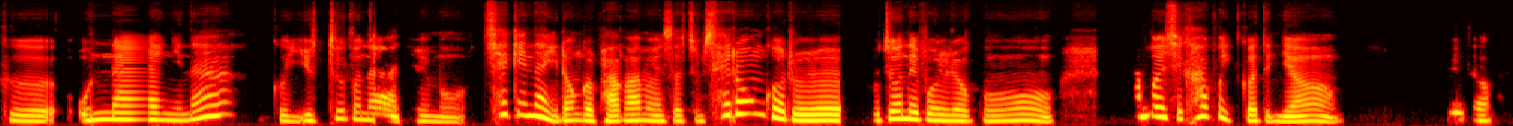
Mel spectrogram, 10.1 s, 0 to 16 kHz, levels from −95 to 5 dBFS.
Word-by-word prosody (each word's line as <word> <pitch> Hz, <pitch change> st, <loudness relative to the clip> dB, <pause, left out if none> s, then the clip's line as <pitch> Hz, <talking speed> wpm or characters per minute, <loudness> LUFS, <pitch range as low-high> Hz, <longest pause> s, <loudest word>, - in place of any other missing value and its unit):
그 160 Hz, -4 st, -1 dB, 0.2 s
온라인이나 200 Hz, -, +1 dB, 0.2 s
그 160 Hz, -, -6 dB
유튜브나 195 Hz, -, -4 dB, 0.3 s
아니면 155 Hz, -2 st, -4 dB
뭐 135 Hz, -1 st, -6 dB
책이나 335 Hz, -4 st, +2 dB
이런 175 Hz, -2 st, 0 dB
걸 170 Hz, -, +2 dB
봐가면서 160 Hz, 0 st, +1 dB
좀 155 Hz, 0 st, -7 dB
새로운 360 Hz, -, 0 dB
거를 175 Hz, -, +5 dB, 0.2 s
도전해 220 Hz, +4 st, +3 dB
보려고 165 Hz, -3 st, -1 dB, 0.5 s
1 285 Hz, 0 st, +3 dB
번씩 270 Hz, -5 st, +2 dB
하고 285 Hz, -4 st, +2 dB
있거든요. 150 Hz, -4 st, -1 dB, 0.7 s
그래서 395 Hz, -, -5 dB
175 Hz, 285 characters per minute, -23 LUFS, 160-230 Hz, 0.7 s, 거를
